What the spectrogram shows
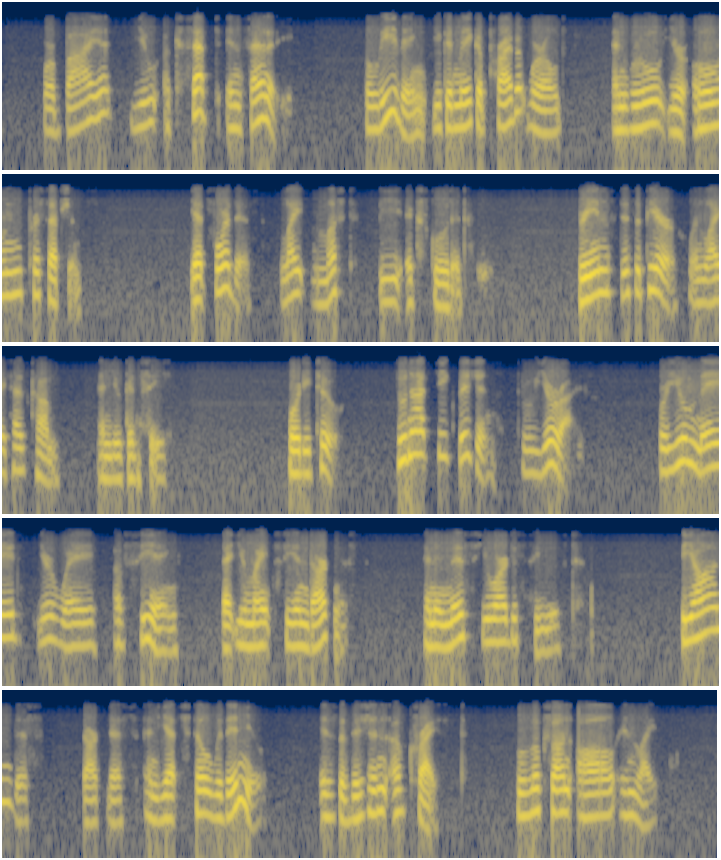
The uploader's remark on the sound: ACIM Daily Conference Call.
